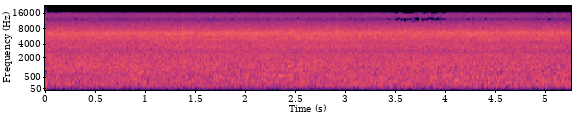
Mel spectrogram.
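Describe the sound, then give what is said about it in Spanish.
A steady, even rush of flowing river water beside a forest path fills the whole clip, a broad hiss without pauses or distinct splashes, at moderate loudness. No one speaks. “Ya a la derecha está el borde del río, no puedes.”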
